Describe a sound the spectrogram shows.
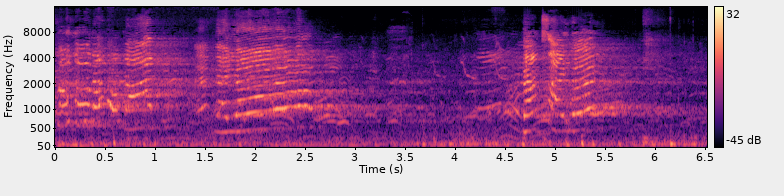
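Young children shout and call out excitedly outdoors.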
